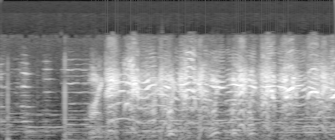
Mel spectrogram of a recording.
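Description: Old cartoon soundtrack: after a short lull and a click, a dense cluster of high, warbling squawks starts about a second in over the music and keeps going.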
